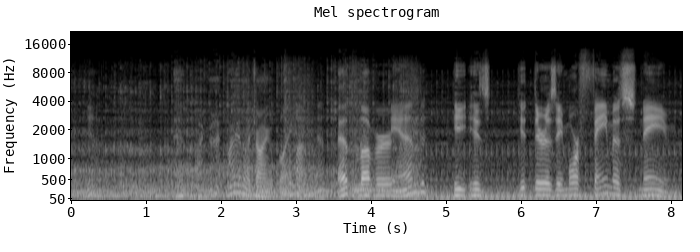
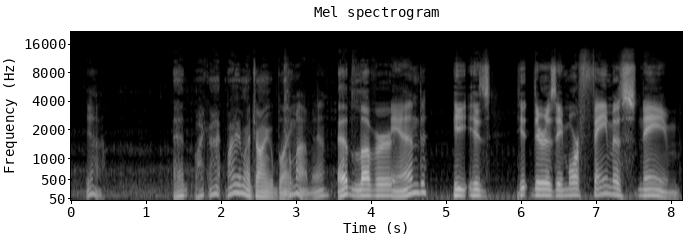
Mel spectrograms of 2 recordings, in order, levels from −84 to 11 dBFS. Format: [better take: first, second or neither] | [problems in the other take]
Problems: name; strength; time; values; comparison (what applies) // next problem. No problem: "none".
second | traffic noise; loud; throughout; 6 dB below the speech; faint in the second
